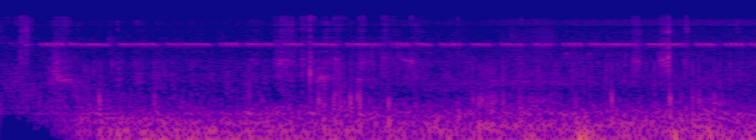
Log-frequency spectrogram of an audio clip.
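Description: Two rabbits nibbling an apple core held in a hand, with faint crunching clicks from their bites, against a steady high insect trill. A low rumble rises briefly about six seconds in.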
